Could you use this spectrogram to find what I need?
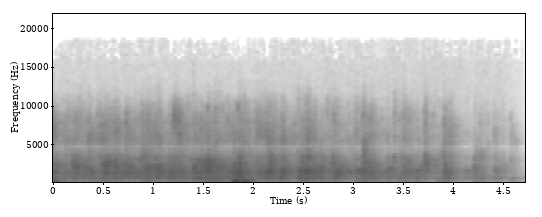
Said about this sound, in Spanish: Dale ese aplauso al Señor.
